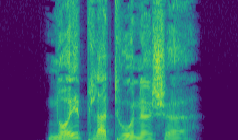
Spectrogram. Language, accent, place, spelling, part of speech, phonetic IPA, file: German, Germany, Berlin, neuplatonische, adjective, [ˈnɔɪ̯plaˌtoːnɪʃə], De-neuplatonische.ogg
- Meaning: inflection of neuplatonisch: 1. strong/mixed nominative/accusative feminine singular 2. strong nominative/accusative plural 3. weak nominative all-gender singular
